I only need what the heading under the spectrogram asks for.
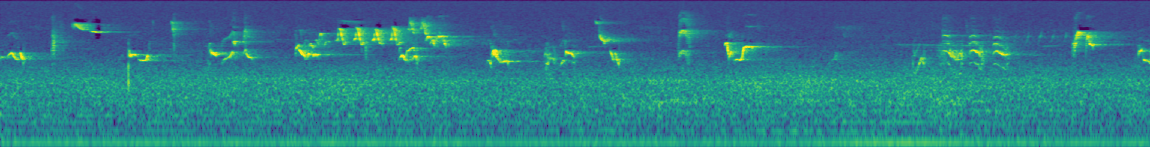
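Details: Brown thrasher in Canada delivering a lively, nearly continuous medley of chirps, trills and whistled slurs, phrases shifting pitch constantly across about eleven seconds over a soft background hiss.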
